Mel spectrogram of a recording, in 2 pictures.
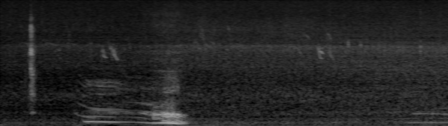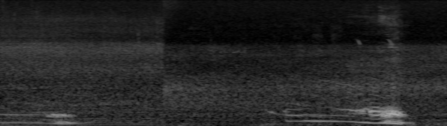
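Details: Lion moans in the Sweni area southwest of Satara, where white male Casper of the Shishangaan coalition answered roars of the rival Mayambula coalition; three low, falling, drawn-out moans spaced a few seconds apart over a quiet background.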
